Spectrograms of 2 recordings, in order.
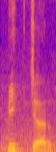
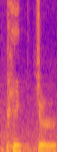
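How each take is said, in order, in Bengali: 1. প্রথম P-তে বাতাসের কোনো ঝলক নেই। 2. প্রথম P-তে বাতাসের একটা ঝলক আছে। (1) "আমরা বলি পিকচার" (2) "আসলে হবে পিকচার"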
